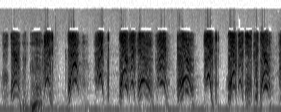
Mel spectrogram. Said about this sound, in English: But listen, I'm going to give you the beat with the zipper and you make up the song. Go.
